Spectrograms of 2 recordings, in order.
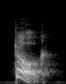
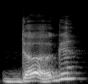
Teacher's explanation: If we say the English word dog after a period of silence, for example, we get dog with two semi-voiced or devoiced consonants. Contrast this with a similar French word, dogue, meaning mastiff, and we get two fully voiced consonants.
